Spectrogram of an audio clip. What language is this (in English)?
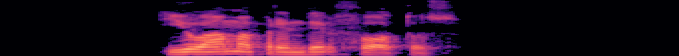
Interlingua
